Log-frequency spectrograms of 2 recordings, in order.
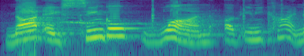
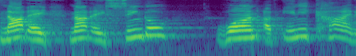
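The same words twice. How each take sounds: First: Every word of "Not a single one of any kind" slowed and leaned on; slow, weighted phrase. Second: Said in the usual way. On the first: Shown as a demonstration. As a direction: lay it down slowly, word by word. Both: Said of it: "write that one down".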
